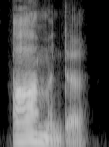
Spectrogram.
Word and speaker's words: amande: I should note that the modern French version of the word is amande without the L, but in older French, both pronunciations existed.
